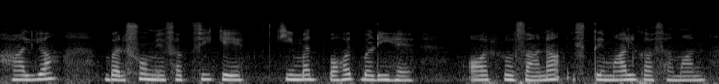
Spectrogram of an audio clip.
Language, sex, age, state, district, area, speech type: Urdu, female, 18-30, Delhi, Central Delhi, urban, spontaneous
